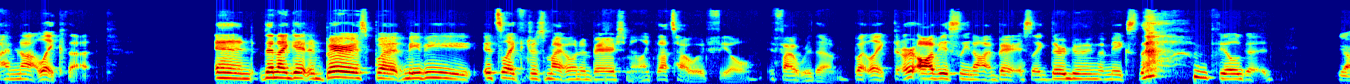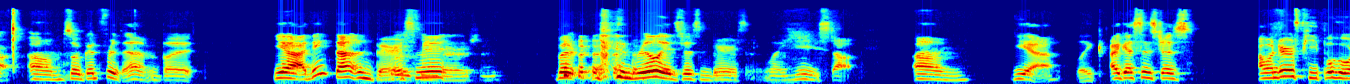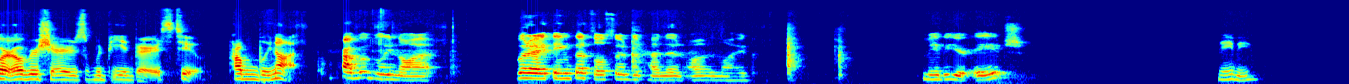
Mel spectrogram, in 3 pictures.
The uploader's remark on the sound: I know I sound far from the mic.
